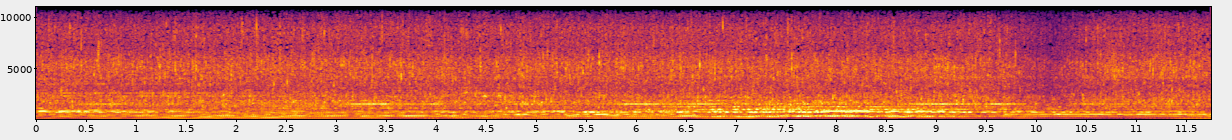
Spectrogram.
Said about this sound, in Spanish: Escuchando el sonido de fondo del río, sintiendo la frescura de la sombra que los árboles proyectan y al mismo tiempo sintiendo los rayos del sol que se filtran entre sus ramas besándote la piel.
